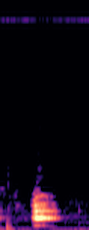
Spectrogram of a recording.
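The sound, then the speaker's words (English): A single dog bark: one short, harmonic, mid-pitched burst of moderate loudness standing alone against a quiet background. “We're getting a barking dog here.”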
